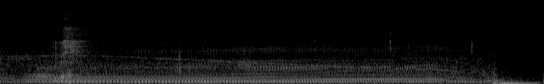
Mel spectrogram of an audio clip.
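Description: A motorbike engine hums steadily as it rides along.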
